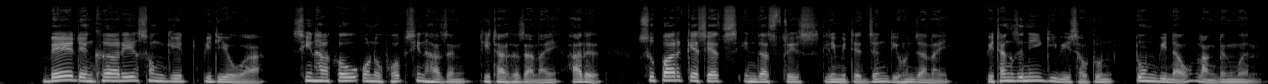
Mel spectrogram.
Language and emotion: Bodo, neutral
